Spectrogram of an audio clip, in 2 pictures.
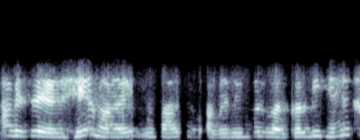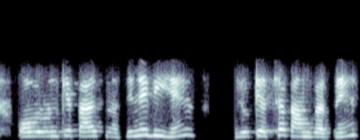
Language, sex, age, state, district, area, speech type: Hindi, female, 18-30, Madhya Pradesh, Ujjain, urban, conversation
